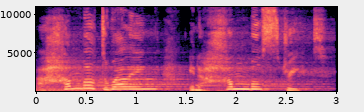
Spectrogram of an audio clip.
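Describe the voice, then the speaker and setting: A woman playing a jolly, grand giant spirit with a booming theatrical delivery in a radio drama. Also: big pitch swings, unhurried. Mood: solemn. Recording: echoey voice with long reverb.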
